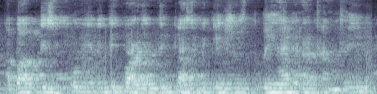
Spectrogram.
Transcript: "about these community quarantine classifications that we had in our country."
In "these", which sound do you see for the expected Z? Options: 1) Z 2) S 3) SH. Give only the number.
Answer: 2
